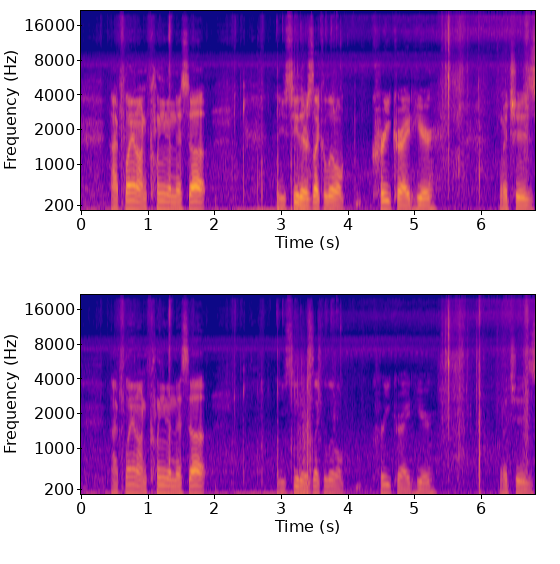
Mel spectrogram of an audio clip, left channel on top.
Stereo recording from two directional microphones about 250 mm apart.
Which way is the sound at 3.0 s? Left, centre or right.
Centre.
